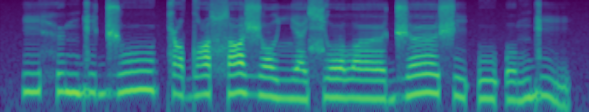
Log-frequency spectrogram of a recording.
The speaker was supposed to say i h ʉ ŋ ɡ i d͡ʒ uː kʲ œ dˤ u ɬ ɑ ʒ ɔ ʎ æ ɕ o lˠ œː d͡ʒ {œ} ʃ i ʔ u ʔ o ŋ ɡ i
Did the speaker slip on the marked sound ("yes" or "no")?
yes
